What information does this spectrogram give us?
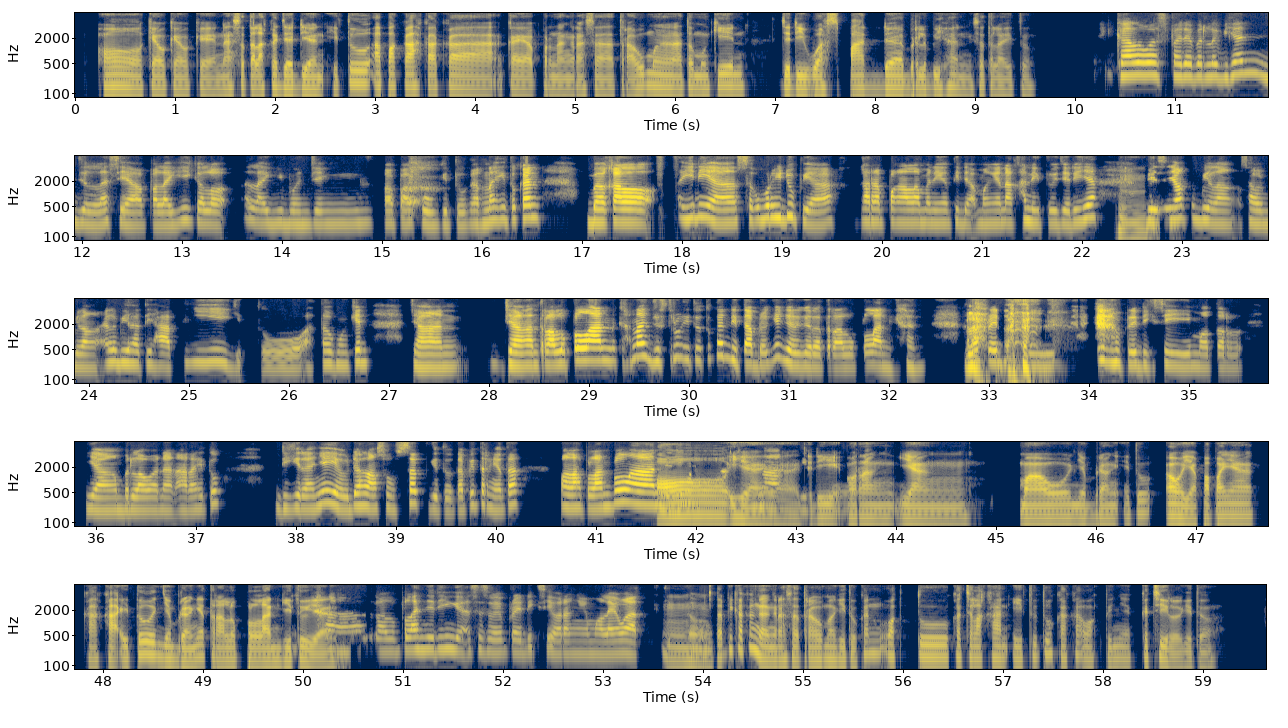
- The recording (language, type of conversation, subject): Indonesian, podcast, Pernahkah Anda mengalami kecelakaan ringan saat berkendara, dan bagaimana ceritanya?
- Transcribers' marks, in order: laugh; chuckle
